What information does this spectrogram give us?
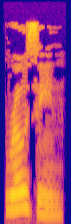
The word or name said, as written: rozene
